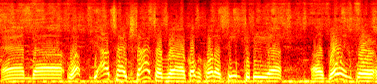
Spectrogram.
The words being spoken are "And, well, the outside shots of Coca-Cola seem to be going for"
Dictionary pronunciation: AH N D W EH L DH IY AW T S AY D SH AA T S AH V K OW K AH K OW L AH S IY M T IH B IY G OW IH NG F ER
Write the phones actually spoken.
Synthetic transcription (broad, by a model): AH N W EH L DH IY AW T S AY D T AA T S AH V K OW K AH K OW N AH S IY M T IH B IY G OW IH NG F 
